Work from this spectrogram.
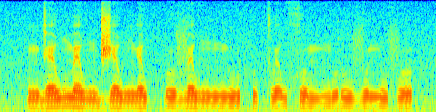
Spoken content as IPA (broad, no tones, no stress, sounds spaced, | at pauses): ŋ ɡ ɛ w m ɛ w n d͡ʒ ɛ w ŋ ɛ w k͡p ʊ v ɛ w nː u h u k l ə w x ʊ mː u ɾ u v ʊ n u f ʊ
